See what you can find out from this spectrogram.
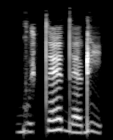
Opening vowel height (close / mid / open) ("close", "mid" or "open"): close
